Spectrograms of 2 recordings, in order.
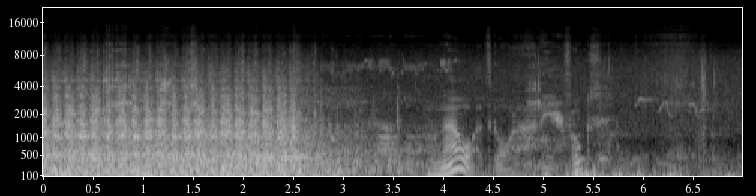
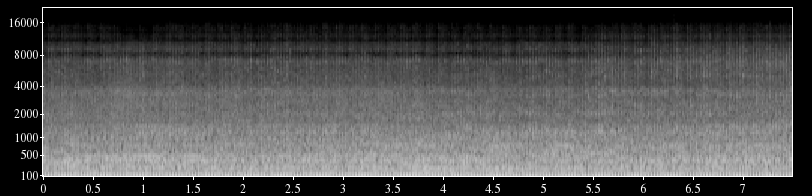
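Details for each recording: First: Minneapolis Moline GTB tractor: starter grinds the engine over at a steady beat for about three seconds with no firing; crank no start because the temporary ignition coil had come unplugged. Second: Minneapolis Moline GTB tractor restarted after reconnecting its unplugged temporary ignition coil: steady, even idle around three beats a second, no misses or knocks; normal idle.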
